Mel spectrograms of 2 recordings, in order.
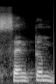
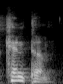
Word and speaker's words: centum: So in Latin, that became centum, which is pronounced as centum, but it is centum.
